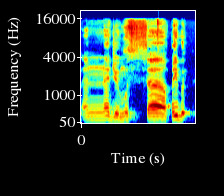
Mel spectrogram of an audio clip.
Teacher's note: annajmu di sini qalqalah ya harus ada pantulan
